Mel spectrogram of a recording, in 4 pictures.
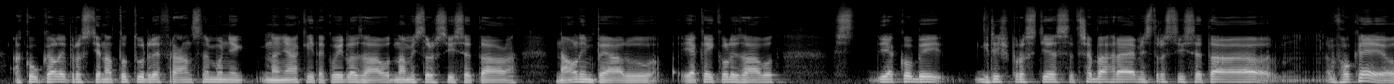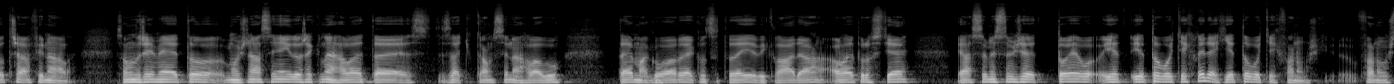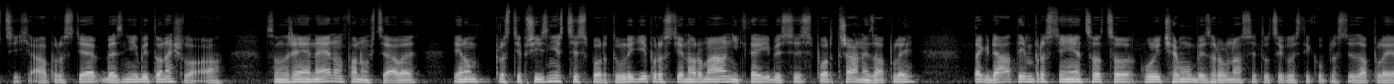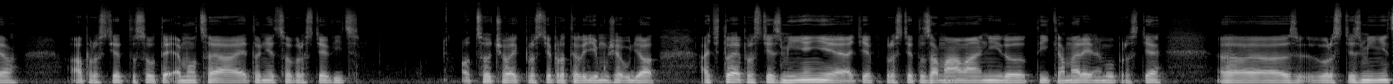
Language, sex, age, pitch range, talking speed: Czech, male, 20-39, 95-115 Hz, 160 wpm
